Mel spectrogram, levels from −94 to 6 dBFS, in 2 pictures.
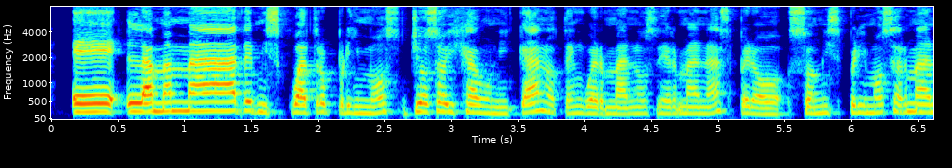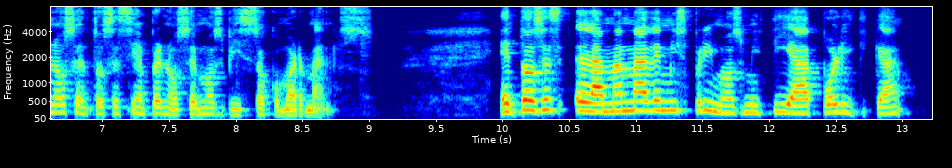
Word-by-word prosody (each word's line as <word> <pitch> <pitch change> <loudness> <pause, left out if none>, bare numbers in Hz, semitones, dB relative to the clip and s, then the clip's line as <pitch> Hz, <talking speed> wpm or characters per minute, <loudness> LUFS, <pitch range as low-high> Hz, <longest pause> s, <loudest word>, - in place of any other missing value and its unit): Eh, 220 0 +7
la 225 0 +9
mamá 240 +1 +4
de 245 0 +2
mis 210 -1 -4
4 210 +2 -1
primos 195 +1 -7
yo 225 0 0
soy 220 0 -1
hija 210 -1 -2
única, 185 +5 -3
no 210 -5 -8
tengo 180 0 -6
hermanos 170 0 -6
ni 175 - -9
hermanas, 175 +6 -6
pero 155 -4 -4
son 180 -1 -4
mis 190 - -7
primos 195 0 -7
hermanos. 205 -1 -4
Entonces 175 -1 -7
siempre 170 -1 -5
nos 145 -2 -7
hemos 160 0 -7
visto 145 +1 -8
como 135 - -5
hermanos. 255 - -10 0.9
Entonces, 265 +5 +5
la 230 -2 +8
mamá 240 +2 +3
de 260 - +1
mis 255 0 -4
primos, 220 -7 -5
mi 205 -2 -7
tía 190 -2 0
política, 200 -4 -5
200 Hz, 170 wpm, -22 LUFS, 175-225 Hz, 0.9 s, la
